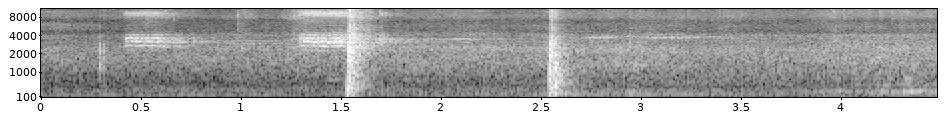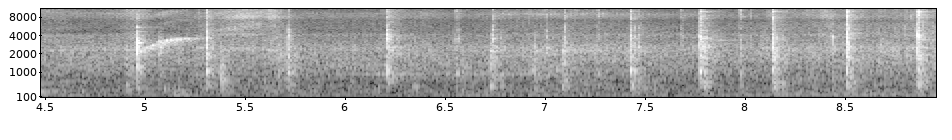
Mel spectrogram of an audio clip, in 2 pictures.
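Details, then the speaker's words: Mahindra Scorpio alternator, turned by hand: sharp dry ticks two to three a second from a worn alternator bearing with a lot of play, before repair. "खंड खंड टाइप में इसका ये बेयरिंग ख़राब है। ये आप देख सकते हैं कितनी प्ले है। और ये साउंड बना"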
